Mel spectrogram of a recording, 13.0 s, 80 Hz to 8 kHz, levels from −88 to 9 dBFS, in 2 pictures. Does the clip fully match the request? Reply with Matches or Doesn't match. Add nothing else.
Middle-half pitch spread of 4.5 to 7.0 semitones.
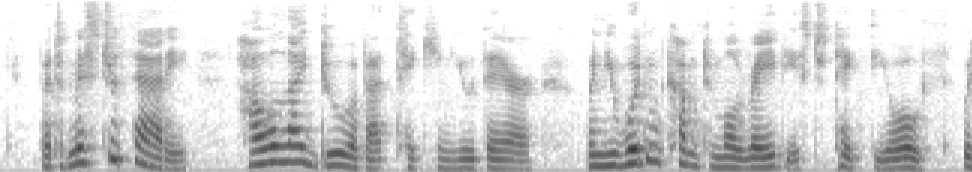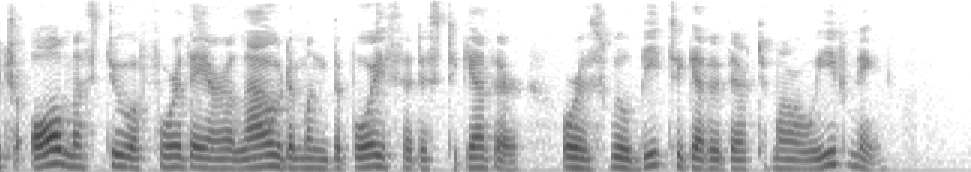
Doesn't match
